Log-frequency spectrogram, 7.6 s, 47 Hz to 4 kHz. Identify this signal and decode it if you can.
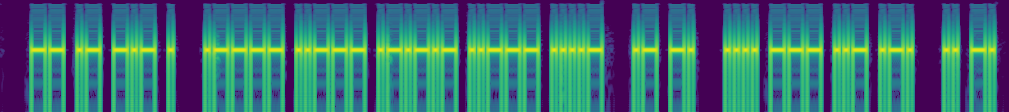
Morse code, heard as a keyed tone, about 36 wpm, 550 Hz. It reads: MAKE 12.24 AN HOUR IN
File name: podcast / News headlines-1x-35x35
